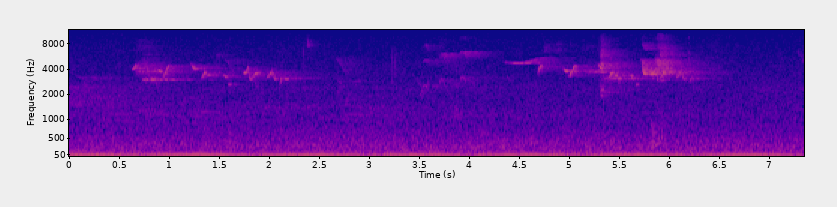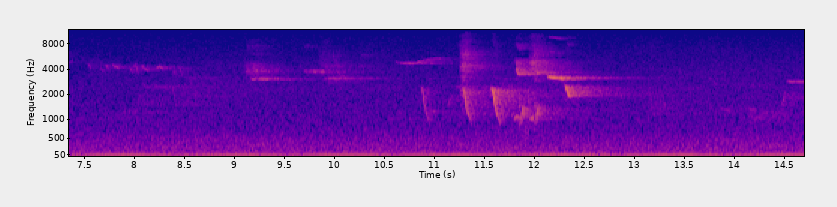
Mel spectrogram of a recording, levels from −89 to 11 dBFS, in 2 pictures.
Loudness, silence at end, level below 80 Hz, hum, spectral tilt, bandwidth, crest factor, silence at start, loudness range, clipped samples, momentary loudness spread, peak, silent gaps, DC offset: -40 LUFS; 0 s; -46 dBFS; none; -2.5 dB/octave; 11.5 kHz; 24 dB; 0 s; 14 LU; under 0.1%; 17 LU; -18 dBFS; none; under 0.1%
